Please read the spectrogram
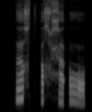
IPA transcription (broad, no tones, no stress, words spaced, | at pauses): ɜχt͡sʼʌχ ħaʔɔ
